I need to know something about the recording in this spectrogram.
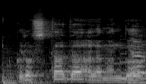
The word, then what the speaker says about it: crostata alla mandorla: You need to be able to roll your R's to say this. It's called crostata alla mandorla.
